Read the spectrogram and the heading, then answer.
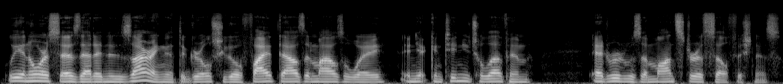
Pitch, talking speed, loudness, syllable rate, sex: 125 Hz, 200 wpm, -20 LUFS, 5.6 syllables/s, male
